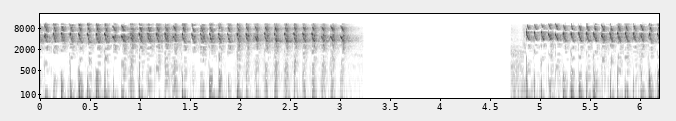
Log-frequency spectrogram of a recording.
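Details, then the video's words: Cililin singing in the dense, insistent 'tembakan' style: a rapid string of high, sharp chirps at about four per second, broken by a short silence before the burst resumes. "Tembakan Cililin Suara Rapat Dan Ngotot"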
